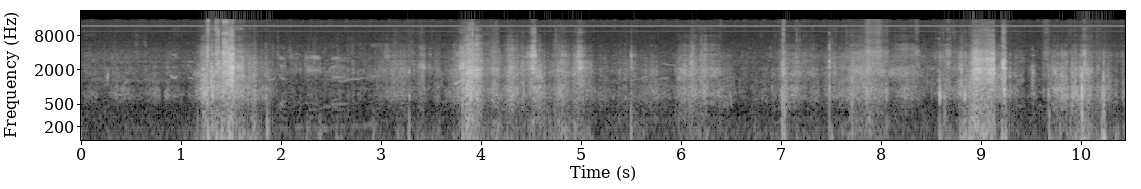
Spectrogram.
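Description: Shallow seawater sloshing and splashing against a camera held at the water's surface, in irregular bursts (the loudest just over a second in and another near the end), over a low wind rumble on the microphone.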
